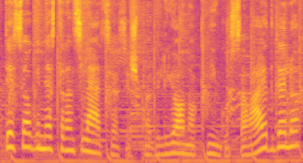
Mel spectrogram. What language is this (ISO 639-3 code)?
lit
